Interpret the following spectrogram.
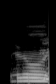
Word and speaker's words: rose: जैसे कि देखो, ROSE, यहाँ ई है तो सही, लेकिन इसका कोई आवाज नहीं है, साइलेंट है। कैसे साइलेंट है? रोज रोज। अगर ये ई बोलता तो क्या रोज बोलता? ई बोलता क्या, कैसे बोलता? रोजी, है ना? रोजी रोजी, या रोजे या रोजी, ऐसा कुछ नहीं है, ये क्या है, रोज है।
